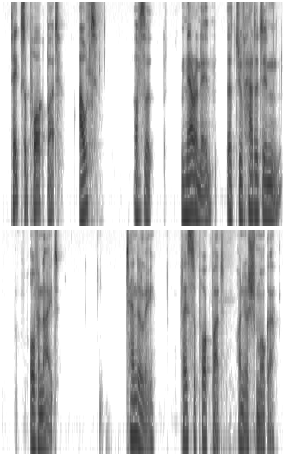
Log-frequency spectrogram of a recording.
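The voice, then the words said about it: Sensual ASMR-style German accent. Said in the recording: “In a very sensual manner, ASMR style ... Maybe an accent, maybe German ... You want German?”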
